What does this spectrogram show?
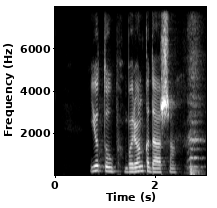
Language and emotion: Russian, neutral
